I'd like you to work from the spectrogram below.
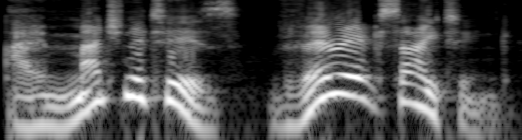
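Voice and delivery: forced enthusiasm, rising high at the end; mustered enthusiasm. A narrator's reading. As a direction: muster some keenness for show. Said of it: "mustering a degree of enthusiasm".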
